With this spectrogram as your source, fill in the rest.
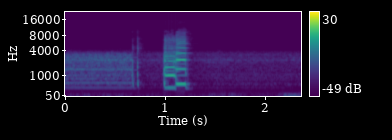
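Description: A handheld radio gives a short electronic beep.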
